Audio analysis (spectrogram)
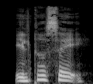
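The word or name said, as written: ÆLDRESAGERNE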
